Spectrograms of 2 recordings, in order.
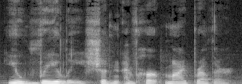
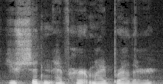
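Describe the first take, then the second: First: "really" drawn out slowly and leaned on; slow threat, weighting "really" heavily; stress on REALLY. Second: Said in the usual way. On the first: A narrator's reading. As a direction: press hard on "really", taking your time. Repeated threat with added emphasis.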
